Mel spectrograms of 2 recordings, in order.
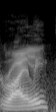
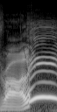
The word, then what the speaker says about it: Raleigh: i think of project rally and that's right i've been mispronouncing this project all this time it is not riley it is raleigh as few of you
